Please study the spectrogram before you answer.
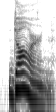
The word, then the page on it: darn: dάːrn; ダーン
